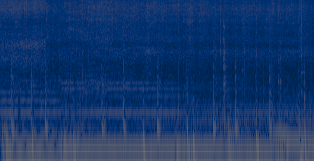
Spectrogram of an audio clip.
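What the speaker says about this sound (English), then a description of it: "it's now time to flip our lamb lollipops" Lamb lollipops sizzle on cast iron over a Kamado Joe grill, a dense continuous crackle and hiss dotted with frequent sharp pops, loud and close throughout.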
